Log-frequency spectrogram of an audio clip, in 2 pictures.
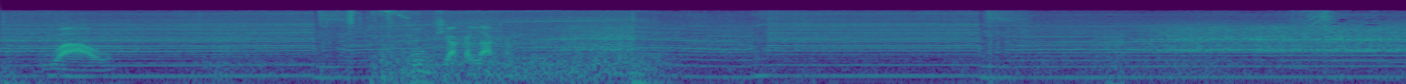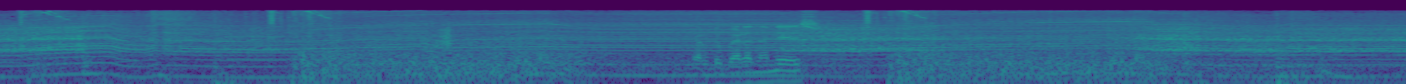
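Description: A racing car engine whines steadily at high speed, rising and falling in pitch.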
